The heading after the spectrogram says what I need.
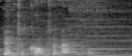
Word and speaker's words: InterContinental: in the list is int e-r-c-o-n-e-i-n-e-n the corrupt pronunciation is intercontinental the next in the list is c-o-r-n-p double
